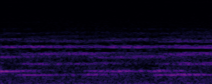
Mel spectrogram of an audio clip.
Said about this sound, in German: Jetzt schon wieder diese Sirenen.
